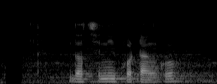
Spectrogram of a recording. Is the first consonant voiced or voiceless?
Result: voiced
